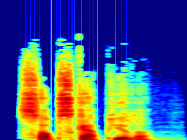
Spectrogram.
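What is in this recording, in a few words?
"subscapular", British English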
